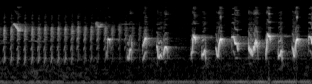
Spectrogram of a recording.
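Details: Cream-vented bulbul double song, 18 June 2021: a stuttering pulsed series slides into lively looping whistled notes, then a second run of choppy slurred phrases over a faint low hum.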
